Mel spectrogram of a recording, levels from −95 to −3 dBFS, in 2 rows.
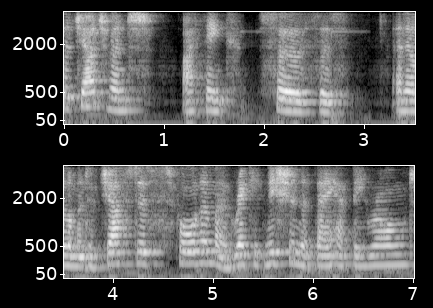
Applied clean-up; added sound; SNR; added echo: neural separator model SepFormer DNS4.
